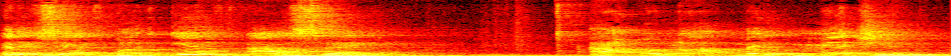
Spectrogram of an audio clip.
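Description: A man speaks in an animated tone. The room echoes audibly over light background noise. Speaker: preacher. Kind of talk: revival sermon, call-and-response with congregation. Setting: church with congregation. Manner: rising, rhythmic preacher cadence with repeated refrains; animated, exhorting the crowd. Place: church. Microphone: camera far.

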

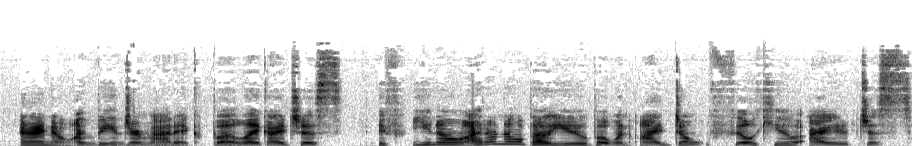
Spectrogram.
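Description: Over noticeable background noise, a woman talks at a moderate pace in a medium-pitched voice. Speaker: family vlogger. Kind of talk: casual vlog talk to camera. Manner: casual, filler-heavy.

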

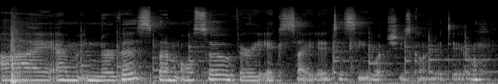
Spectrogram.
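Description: Clear background music accompanies a woman talking at a moderate pace. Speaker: goth makeup artist. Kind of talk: interview answer. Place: home room.

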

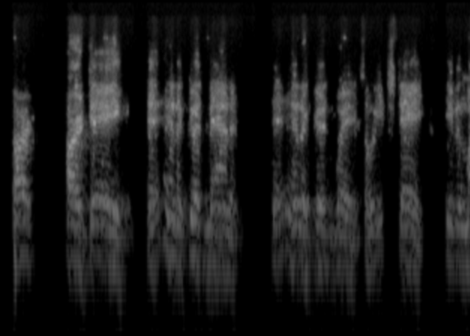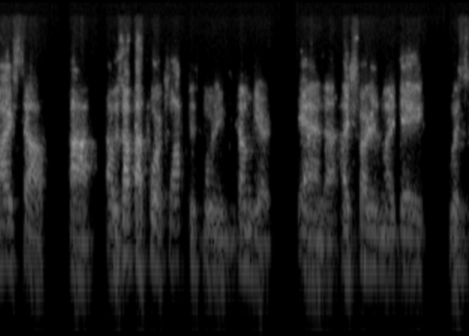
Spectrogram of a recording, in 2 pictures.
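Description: A man with a bright, sharp tone speaks at a fairly slow pace, with long, frequent pauses and ordinary pitch variation. Noticeable background noise is present. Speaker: conference speaker. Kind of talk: opening address. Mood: warm, humorous. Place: hall. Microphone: podium.

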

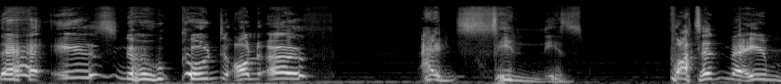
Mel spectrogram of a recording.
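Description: Putting on a character voice, a man speaks at a very slow pace with an extremely high pitch, big pitch swings, vocal fry and a fairly bright tone.

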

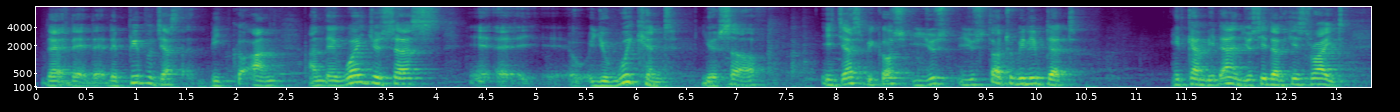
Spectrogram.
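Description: Speaking in a Spanish accent, a man with a fairly high, somewhat breathy voice and ordinary pitch variation talks at a fairly slow pace with long, frequent pauses. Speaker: professor and charity founder. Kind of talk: interview. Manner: halting.

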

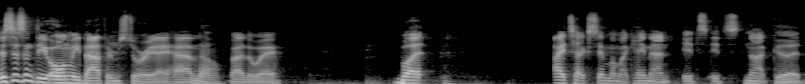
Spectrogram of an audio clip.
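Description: A man speaks at a medium pitch with lively intonation. The background is quiet. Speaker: podcast host. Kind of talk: casual chat. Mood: relaxed, humorous storytelling. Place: home room. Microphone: studio mic.

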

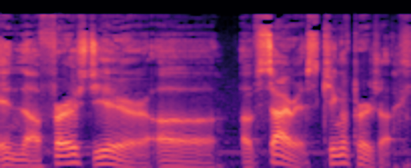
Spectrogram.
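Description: Putting on a character voice, a man booms at a fairly low pitch and a very slow pace, with very wide pitch swings. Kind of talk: formal, scriptural reading. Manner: exaggerated, resonant.

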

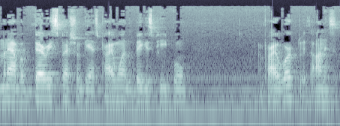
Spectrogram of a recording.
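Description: Light noise behind a man speaking. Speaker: music maker vlogger. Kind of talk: casual vlog chat. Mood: happy, excited. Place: home room. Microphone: webcam.

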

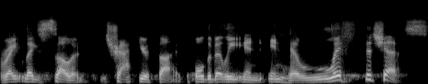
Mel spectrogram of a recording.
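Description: Against a quiet background, a man speaks very slowly in a dry sound with no echo. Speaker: yoga instructor. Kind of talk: guided yoga class, instructions given. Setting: studio and Zoom class. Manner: brisk, rhythmic, commanding cues; clipped, directive, counting breaths. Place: gym. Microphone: headset.

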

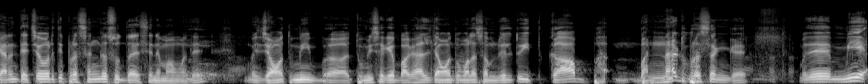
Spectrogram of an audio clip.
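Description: This man has an unremarkable speaking voice, fairly low in pitch with ordinary pitch variation, heard as a dry, close sound with no echo. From Pune, Maharashtra. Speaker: actor. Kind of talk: interview.

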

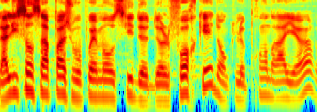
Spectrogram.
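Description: A man speaks with a Swiss accent. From French-speaking Switzerland. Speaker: open source foundation director and software engineer; conference speaker. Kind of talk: conference talk. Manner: halting, many filler words and repetitions. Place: stage. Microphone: handheld.

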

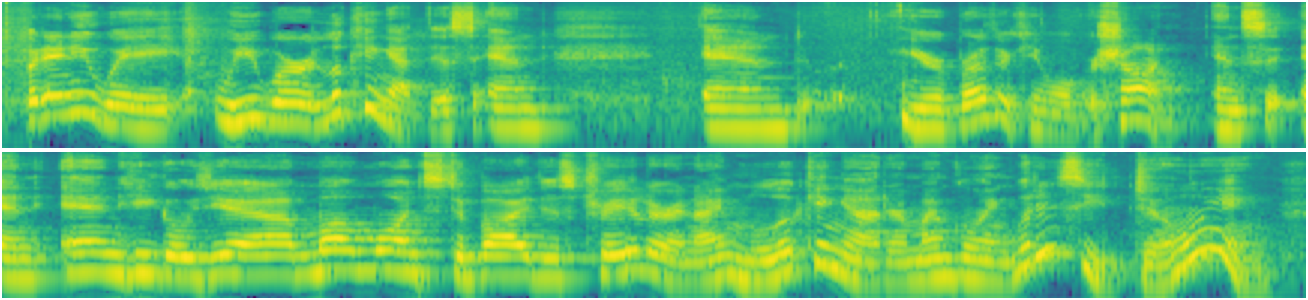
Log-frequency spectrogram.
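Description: A woman speaks at a fairly slow pace with a Canadian accent. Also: lively intonation. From Canada (Manitoba, then northwestern Ontario). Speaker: writer and storyteller; storyteller. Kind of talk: casual chat. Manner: reflective, emotional. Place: studio. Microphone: studio mic.

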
